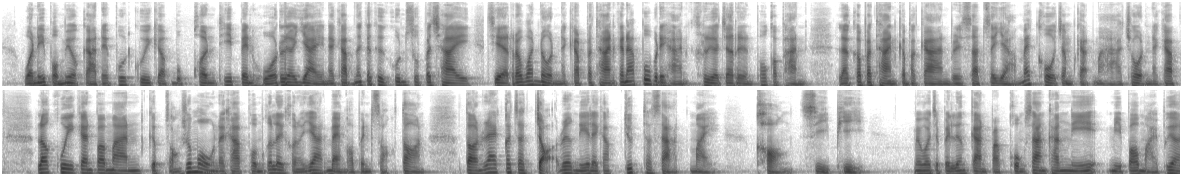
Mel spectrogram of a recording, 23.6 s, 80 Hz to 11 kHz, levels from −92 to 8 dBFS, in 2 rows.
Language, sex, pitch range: Thai, male, 95-125 Hz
